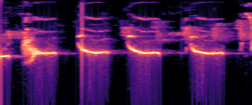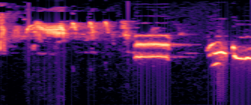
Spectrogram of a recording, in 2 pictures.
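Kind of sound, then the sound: bird, common blackbird singing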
